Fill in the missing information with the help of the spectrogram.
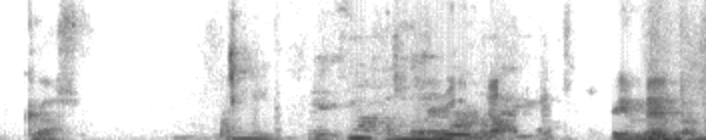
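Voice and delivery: eating while talking; talking through a mouthful; mouth full. Real, not acted. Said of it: "guys, I'm starving, so I'm gonna eat it".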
